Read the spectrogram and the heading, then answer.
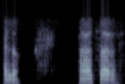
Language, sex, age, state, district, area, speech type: Hindi, male, 18-30, Bihar, Madhepura, rural, conversation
